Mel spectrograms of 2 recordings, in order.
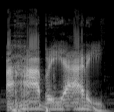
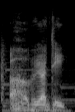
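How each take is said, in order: First: It is said in an old Brooklyn Jewish accent. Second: It is said in a put-on Japanese accent.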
